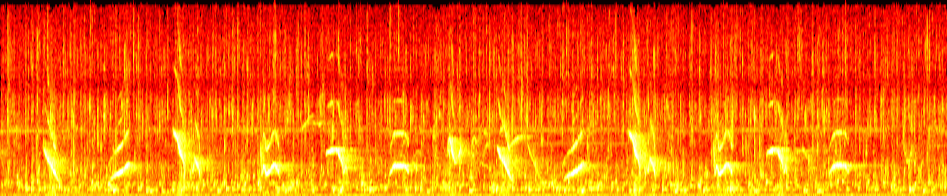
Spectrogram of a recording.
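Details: Lively cardinal song, mutation bird, heard with rain: repeated clear whistled notes and quick slurs in bursts about every second, over continuous pouring rain.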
